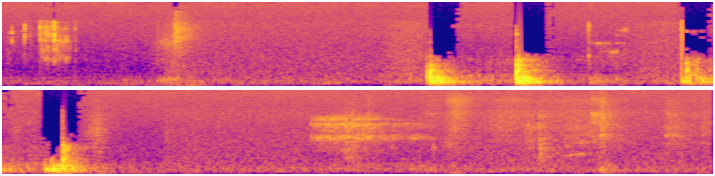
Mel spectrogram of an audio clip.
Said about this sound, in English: Okay, my dog keeps scratching at my door as though she wants to come in. And then the second I open the door, she does like a pounce and then just runs away from me.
